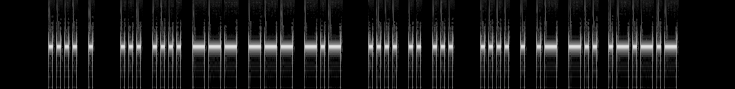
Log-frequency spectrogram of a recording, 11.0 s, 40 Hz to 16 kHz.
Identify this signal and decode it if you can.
Morse code, heard as a keyed tone, about 19 wpm, 700 Hz. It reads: HE SHOOK HIS HEAD.
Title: A Sound Of Thunder 20wpm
